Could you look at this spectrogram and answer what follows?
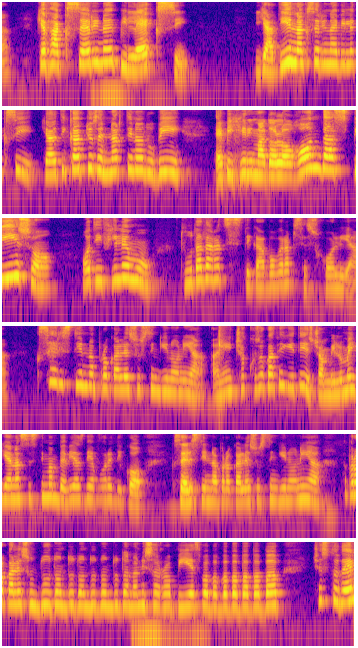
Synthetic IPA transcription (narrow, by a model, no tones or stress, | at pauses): ce̞θɐkse̞ɾinɐepile̞ksi | ʝɐt̪ienːɐkse̞ɾinɐepile̞ksiʝɐt̪ikapço̞se̞nːɐɾθinɐt̪̬upi | e̞piçiɾimɐt̪o̞lo̞ɣo̞nd̪ɐspiso̞ | ot̪ifilemu | t̪ut̪ɐt̪ɐɾɐt͡sːi̥st̪ikaːpoɣɾɐpsesxo̞liɐ̰ | kse̞ɾist̪inːɐpɾo̞kɐle̞sust̪iɲɟino̞niɐɐ̰nint͡ʃʰːɐkʰːosokɐθiʝit̪ist͡ʃɐmːilumeʝɐenɐsist̪imɐmbe̞ðiɐzðiɐfo̞ɾe̞t̪iko̞ | kse̞ɾist̪inːɐpɾo̞kɐle̞sust̪iɲɟino̞niɐnɐpɾo̞kɐle̞sund̪ut̪o̞nd̪ut̪o̞nd̪ut̪o̞nd̪ut̪onːɐniso̞ɾo̞pie̞spɐpəpəpɐpəpəpəp̚ | t͡ʃe̞st̪ot̪e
